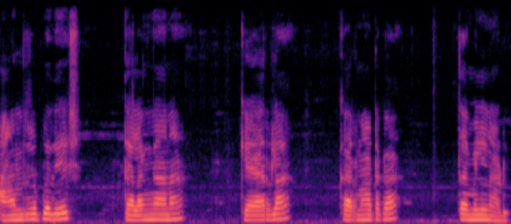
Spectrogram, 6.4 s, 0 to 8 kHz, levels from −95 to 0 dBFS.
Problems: none marked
